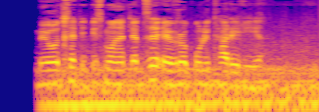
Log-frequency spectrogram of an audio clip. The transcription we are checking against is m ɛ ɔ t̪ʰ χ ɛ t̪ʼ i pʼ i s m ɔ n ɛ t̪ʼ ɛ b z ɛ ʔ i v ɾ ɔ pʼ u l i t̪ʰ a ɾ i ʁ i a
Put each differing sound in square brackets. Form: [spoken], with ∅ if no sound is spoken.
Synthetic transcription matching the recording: m ɛ ɔ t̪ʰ χ ɛ t̪ʼ i pʼ i s m ɔ n ɛ t̪ʼ ɛ b z ɛ ʔ [ɛ] v ɾ ɔ pʼ u l i t̪ʰ a ɾ i ʁ i a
